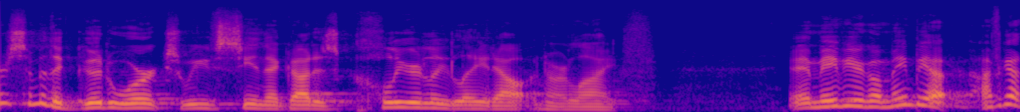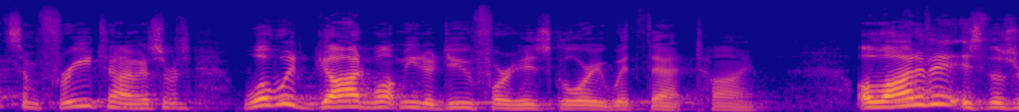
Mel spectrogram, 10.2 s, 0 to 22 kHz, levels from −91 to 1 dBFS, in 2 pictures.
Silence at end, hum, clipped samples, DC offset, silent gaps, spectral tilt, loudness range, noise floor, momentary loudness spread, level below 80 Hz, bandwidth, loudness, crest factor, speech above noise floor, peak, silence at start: 0 s; none; under 0.1%; under 0.1%; none; -6 dB/octave; 5 LU; -73 dBFS; 15 LU; -78 dBFS; 15.5 kHz; -31 LUFS; 22 dB; 42 dB; -10 dBFS; 0 s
